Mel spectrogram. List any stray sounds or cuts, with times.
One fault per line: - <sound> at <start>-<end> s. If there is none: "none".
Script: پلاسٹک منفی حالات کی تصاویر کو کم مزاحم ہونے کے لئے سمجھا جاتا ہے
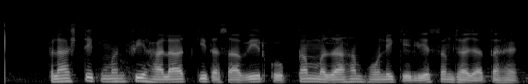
none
